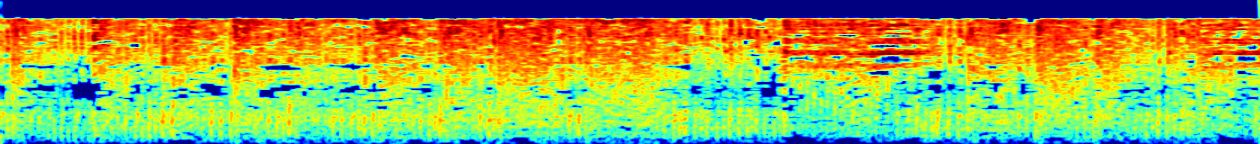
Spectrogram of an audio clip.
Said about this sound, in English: See, that's how you do it, Bruce, with an air hammer.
